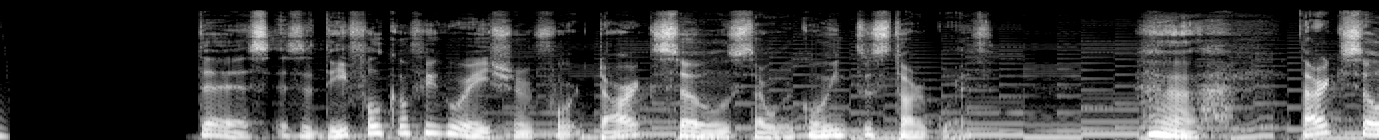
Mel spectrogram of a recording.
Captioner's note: sigh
